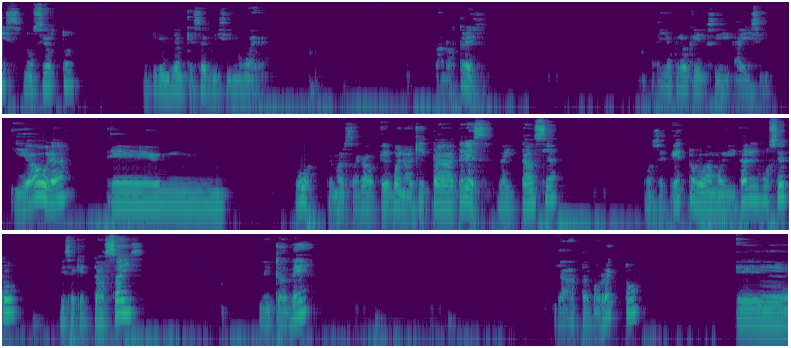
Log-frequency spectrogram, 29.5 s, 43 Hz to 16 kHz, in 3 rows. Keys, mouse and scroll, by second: 3.2-4.2 typing, 23.0 d, 27.4 click.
